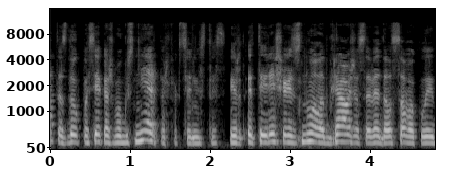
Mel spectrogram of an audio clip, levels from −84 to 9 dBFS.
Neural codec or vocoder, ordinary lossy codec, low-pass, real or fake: none; AAC, 48 kbps; 10.8 kHz; real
